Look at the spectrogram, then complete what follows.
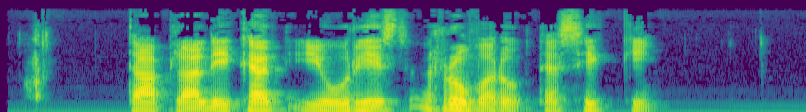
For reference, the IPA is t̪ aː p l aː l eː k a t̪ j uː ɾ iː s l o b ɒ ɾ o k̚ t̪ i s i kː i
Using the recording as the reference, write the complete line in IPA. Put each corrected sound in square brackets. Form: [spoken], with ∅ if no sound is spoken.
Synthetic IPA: t̪ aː p l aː l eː k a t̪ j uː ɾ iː s [r] o [v] ɒ ɾ o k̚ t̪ [ɛ] s i kː i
